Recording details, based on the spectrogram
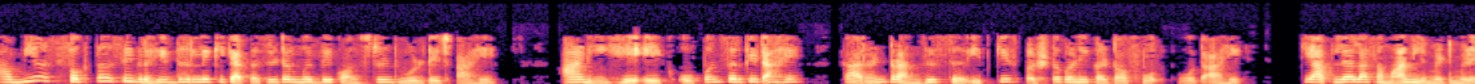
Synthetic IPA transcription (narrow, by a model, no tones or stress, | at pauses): am̤iːəsfəkt̪əːseɡɾəɦiːt̪̚d̪ʱəɾlekiːkæpæsiʈəɾməd̪ʱːjekɔ̃nsʈəɳʈʋolʈed͡ʑaɦe | aɽ̃iɦeʔekopənsəɾkiʈaɦe | kaɾəɳʈɾãnd͡zisʈəɾʔit̪kespəʂʈəpəɳ̃ikəʈɔfoɦot̪a̰ɦḛ | kiːapljalasəmanlimiʈmiɭḛ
